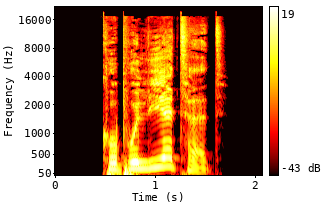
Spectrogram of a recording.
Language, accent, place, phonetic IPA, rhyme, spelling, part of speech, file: German, Germany, Berlin, [ˌkopuˈliːɐ̯tət], -iːɐ̯tət, kopuliertet, verb, De-kopuliertet.ogg
- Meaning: inflection of kopulieren: 1. second-person plural preterite 2. second-person plural subjunctive II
